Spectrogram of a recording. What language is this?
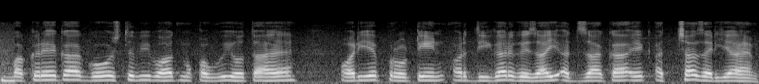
Urdu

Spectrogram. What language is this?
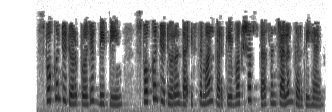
Punjabi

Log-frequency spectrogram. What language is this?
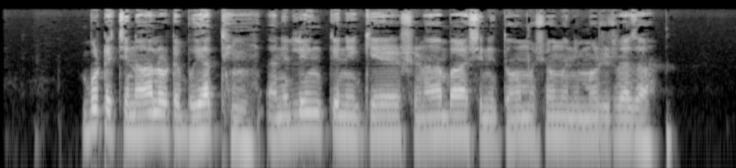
Shina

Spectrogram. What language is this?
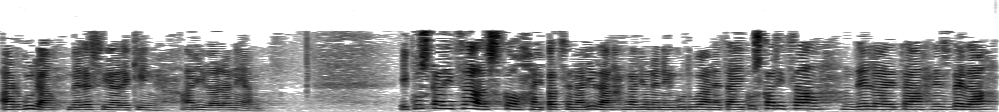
Basque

